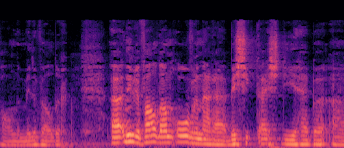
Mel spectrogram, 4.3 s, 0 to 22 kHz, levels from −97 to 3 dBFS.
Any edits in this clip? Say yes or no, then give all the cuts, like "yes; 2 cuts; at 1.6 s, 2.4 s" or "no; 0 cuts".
no; 0 cuts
